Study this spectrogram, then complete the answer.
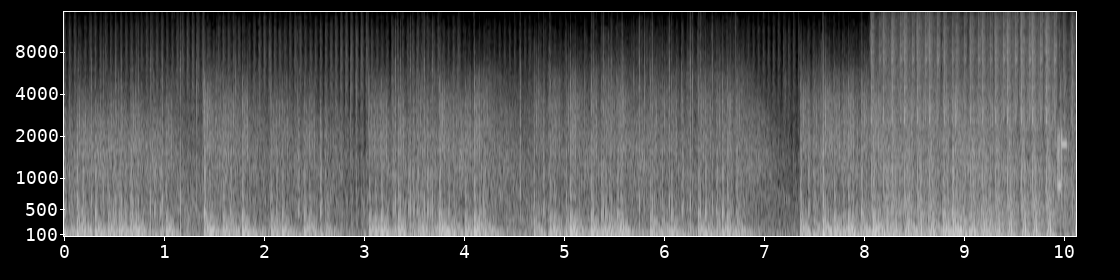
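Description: In the Arma 3 video game, a .50 caliber machine gun fires long, loud, rapid bursts, hammering almost continuously with a few short pauses between volleys.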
